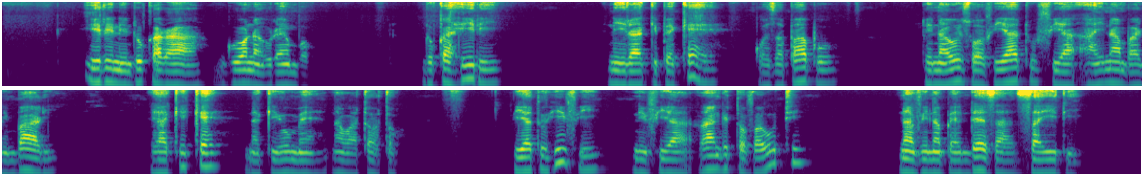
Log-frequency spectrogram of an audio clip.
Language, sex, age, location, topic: Swahili, male, 50+, Nairobi, finance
